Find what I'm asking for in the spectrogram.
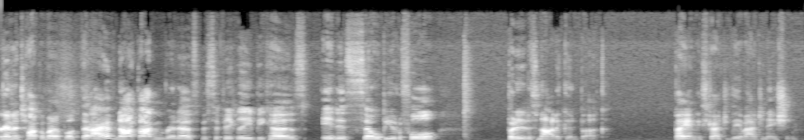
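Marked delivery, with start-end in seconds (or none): none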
